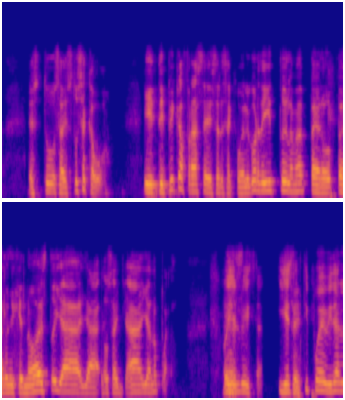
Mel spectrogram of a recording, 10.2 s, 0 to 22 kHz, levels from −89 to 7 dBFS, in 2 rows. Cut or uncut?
uncut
